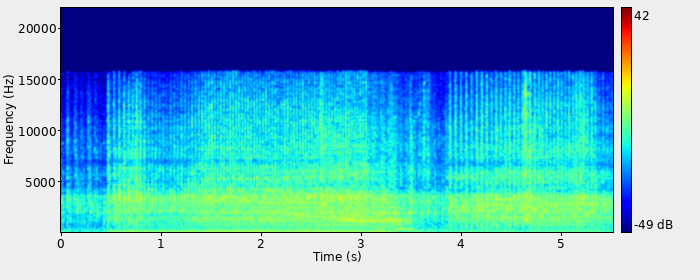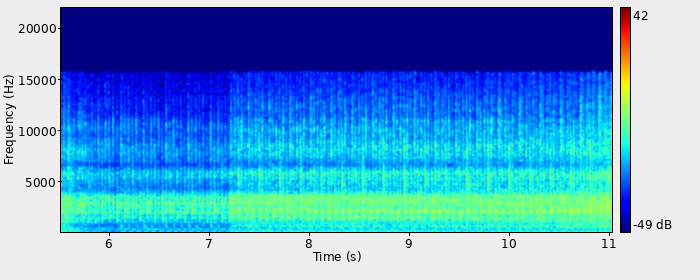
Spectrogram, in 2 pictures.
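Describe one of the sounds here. A tractor engine rumbles and chugs close by, revving hard at first and then settling to a steady idle.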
